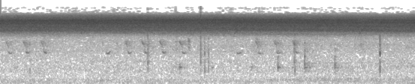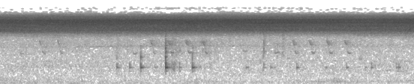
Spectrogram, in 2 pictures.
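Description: Dense, steady high-pitched chorus of insects, with faint scattered clicks and short knocks, a small cluster of them about ten seconds in.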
